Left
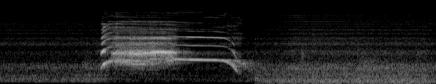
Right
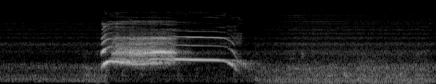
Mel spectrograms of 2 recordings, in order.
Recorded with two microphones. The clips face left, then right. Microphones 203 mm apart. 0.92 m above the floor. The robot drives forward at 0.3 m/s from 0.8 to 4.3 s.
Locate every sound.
1.0 s a scream: 40° left (ahead or behind), 1.4 m; by 2.4 s 50° left (ahead or behind), 1.2 m
2.5 s hammering: 25° left (ahead or behind), 6.5 m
